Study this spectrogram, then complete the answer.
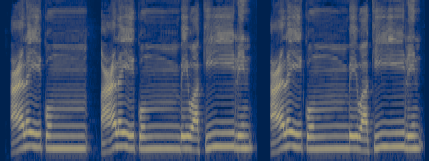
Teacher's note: تو پورے قرآن پاک میں اگر کسی بھی لفظ میں آپ دیکھیں کہ میم ساکن ہو، میم ساکن کے بعد دوسری میم ہو تو وہاں پر غنہ کر کے ہی پڑھیں گے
